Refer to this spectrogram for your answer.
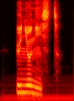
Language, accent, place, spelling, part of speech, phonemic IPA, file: French, France, Lyon, unioniste, noun, /y.njɔ.nist/, LL-Q150 (fra)-unioniste.wav
- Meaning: 1. unionist 2. Unionist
